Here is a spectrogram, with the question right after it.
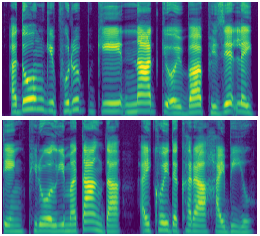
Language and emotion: Manipuri, neutral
